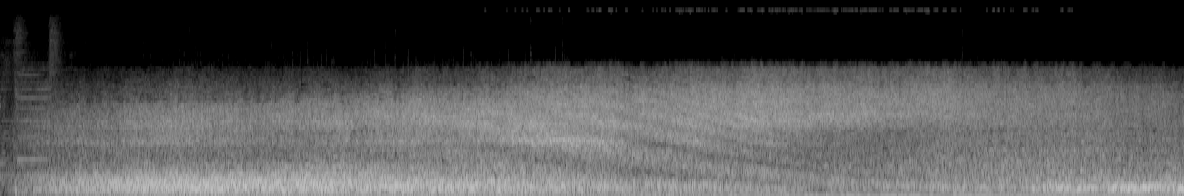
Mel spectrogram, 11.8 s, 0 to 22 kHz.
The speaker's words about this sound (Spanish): que ya nos pone ahí en cabeza de pista. Metemos caña a los motores y despegamos aquí en Paralelo 20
